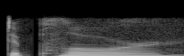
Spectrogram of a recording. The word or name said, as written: deplore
